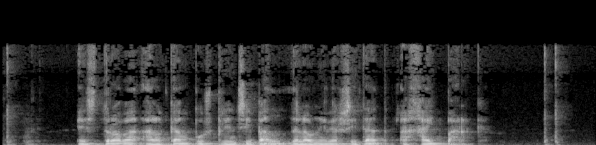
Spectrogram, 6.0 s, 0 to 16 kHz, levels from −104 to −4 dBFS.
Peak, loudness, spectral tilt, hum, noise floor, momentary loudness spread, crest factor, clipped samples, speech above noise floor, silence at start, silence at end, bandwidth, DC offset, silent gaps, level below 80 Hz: -10 dBFS; -28 LUFS; -6 dB/octave; none; -71 dBFS; 18 LU; 18 dB; under 0.1%; 45 dB; 0.05 s; 0.35 s; 11.5 kHz; under 0.1%; none; -38 dBFS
